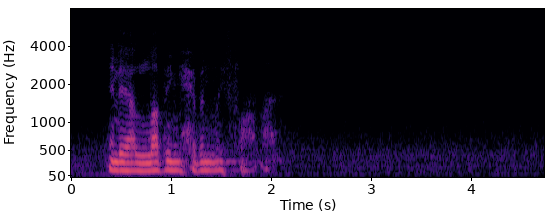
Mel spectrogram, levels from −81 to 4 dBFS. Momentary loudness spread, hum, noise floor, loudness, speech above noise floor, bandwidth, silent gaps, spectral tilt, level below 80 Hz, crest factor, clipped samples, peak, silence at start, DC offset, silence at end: 18 LU; none; -64 dBFS; -34 LUFS; 31 dB; 5.4 kHz; none; -9.5 dB/octave; -68 dBFS; 20 dB; under 0.1%; -18 dBFS; 0.35 s; under 0.1%; 2.7 s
